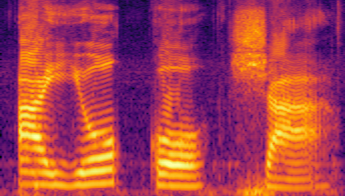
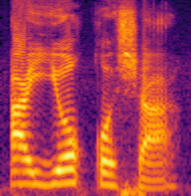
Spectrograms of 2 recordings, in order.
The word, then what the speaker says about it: ayaw ko: Usually it's pronounced ayoko siya. So if you want to sound a little bit more natural, you put everything together, ayoko siya. Ayaw ko siya is ayoko siya.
